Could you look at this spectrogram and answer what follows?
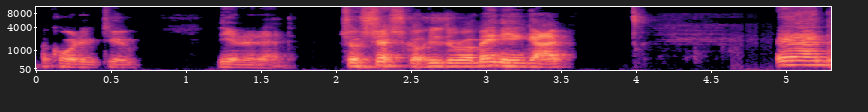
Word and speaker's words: Ceaușescu: This is allegedly how you pronounce this name, according to the internet. Ceaușescu.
